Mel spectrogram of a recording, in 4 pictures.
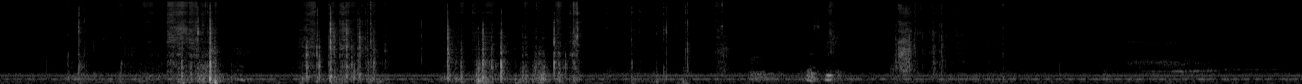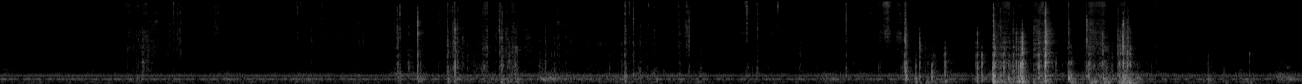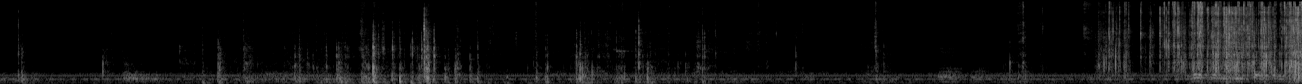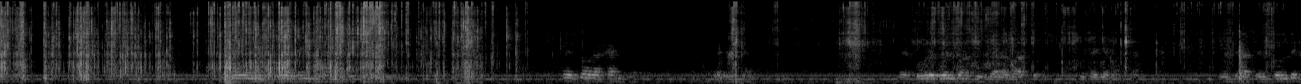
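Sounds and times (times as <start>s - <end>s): faint steady hum: 0.0s - 52.0s
plastic packaging crinkling: 2.8s - 7.0s, 15.9s - 24.6s, 28.0s - 35.0s, 36.1s - 44.8s, 46.2s - 52.0s.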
